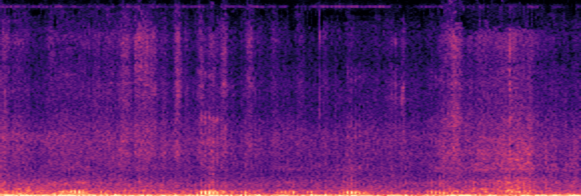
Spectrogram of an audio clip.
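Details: A formerly rescued female Scottish Fold cat purrs very loudly while relaxed and affectionate during an overnight van stay at an abandoned port. The purr is a deep, steady rumble that swells in soft pulses roughly every half to three-quarters of a second.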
